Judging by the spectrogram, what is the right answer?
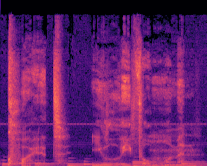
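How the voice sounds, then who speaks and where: A man playing a flirtatious, slightly anxious scientist in a visual novel, with a soft teasing delivery. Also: sits low, completely flat delivery, slow pace. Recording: loud music behind the voice.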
